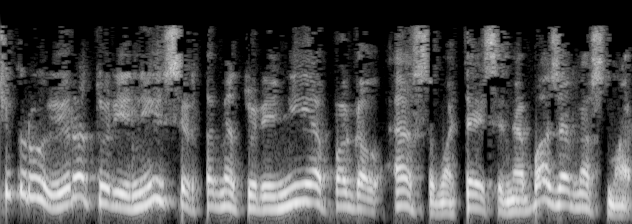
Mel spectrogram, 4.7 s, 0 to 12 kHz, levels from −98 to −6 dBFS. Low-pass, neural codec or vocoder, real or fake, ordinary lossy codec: 10.8 kHz; none; real; MP3, 32 kbps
